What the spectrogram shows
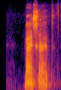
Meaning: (noun) place of martyrdom; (proper noun) Mashhad (a city in Iran, the seat of Mashhad County's Central District and the capital of Razavi Khorasan Province)
- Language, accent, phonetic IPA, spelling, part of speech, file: Persian, Iran, [mæʃ.hǽd̪̥], مشهد, noun / proper noun, Fa-ir-mashhad (1).ogg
